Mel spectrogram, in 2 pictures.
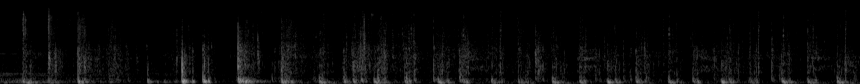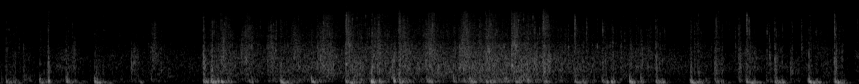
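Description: Footsteps thud quickly and steadily on hard ground.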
